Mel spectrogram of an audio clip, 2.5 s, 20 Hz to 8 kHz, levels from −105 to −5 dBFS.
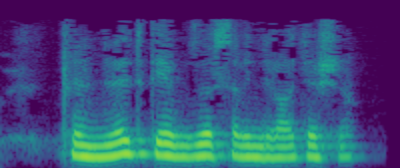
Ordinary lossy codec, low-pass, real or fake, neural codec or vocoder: MP3, 24 kbps; 7.2 kHz; fake; codec, 16 kHz, 0.5 kbps, FunCodec, trained on Chinese and English, 25 frames a second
